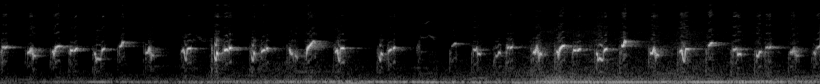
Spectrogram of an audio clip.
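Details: Yellow-vented bulbul in a long continuous song for prompting other bulbuls to sing; fast bubbly, warbled chirps with rising and falling slurs run without a break, over a low droning hum.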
